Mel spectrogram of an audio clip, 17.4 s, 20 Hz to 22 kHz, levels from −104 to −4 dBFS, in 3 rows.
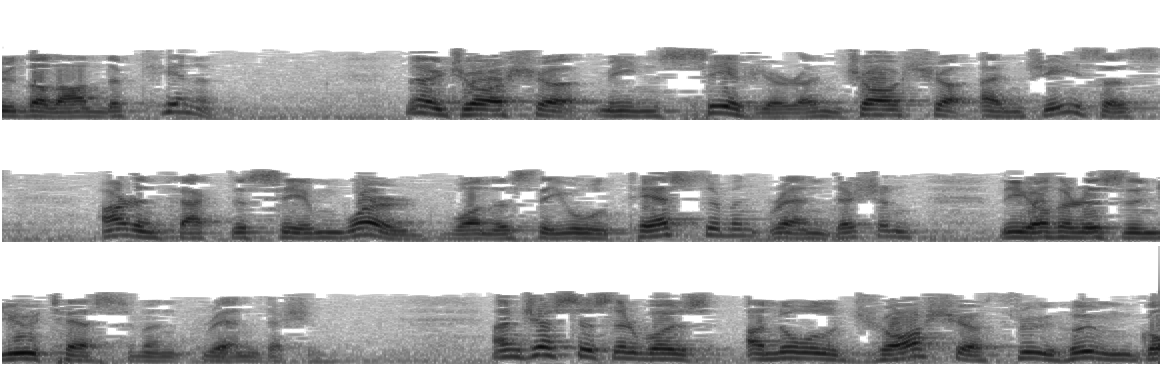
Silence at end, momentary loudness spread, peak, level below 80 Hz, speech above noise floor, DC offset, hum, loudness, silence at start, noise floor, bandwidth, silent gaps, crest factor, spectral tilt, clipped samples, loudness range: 0 s; 10 LU; -8 dBFS; -54 dBFS; 29 dB; under 0.1%; none; -22 LUFS; 0 s; -50 dBFS; 5.4 kHz; none; 14 dB; -8.5 dB/octave; under 0.1%; 3 LU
